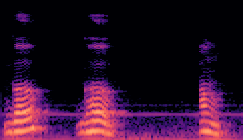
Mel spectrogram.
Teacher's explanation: इनको अगर आप उच्चारण करके देखें, ग, यहाँ पर अगर आप हाथ लगाएंगे ग, घ, अंग, तो आपको थोड़ा सा कंपन, थोड़ा घर्षण महसूस हो रहा होगा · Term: सघोष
